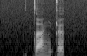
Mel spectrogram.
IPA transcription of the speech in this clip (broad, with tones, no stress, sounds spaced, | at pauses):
t̪ a˨˩˨ ŋ ʈ ə˦˥ k̚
